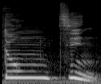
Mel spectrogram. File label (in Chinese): "dong1jin4", Chinese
